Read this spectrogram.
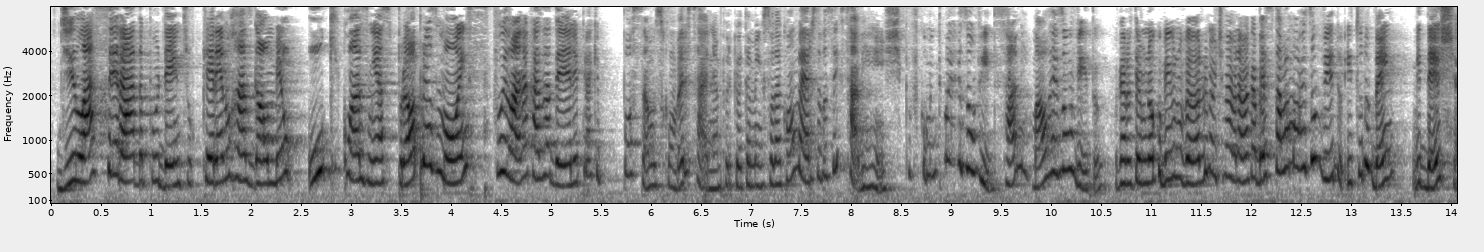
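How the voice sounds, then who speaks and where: Play a young woman dishing out a comic story at a quick clip: bright and dramatic, full of slang. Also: very high voice. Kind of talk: comic first-person storytelling.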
